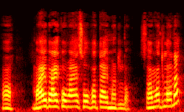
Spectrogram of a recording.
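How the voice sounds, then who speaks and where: A man playing an angry young son-in-law who demands money, shouting and rough. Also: sits high, quick pace, lightly acted. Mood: furious.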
